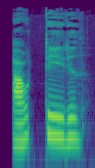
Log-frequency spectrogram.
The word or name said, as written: outdated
